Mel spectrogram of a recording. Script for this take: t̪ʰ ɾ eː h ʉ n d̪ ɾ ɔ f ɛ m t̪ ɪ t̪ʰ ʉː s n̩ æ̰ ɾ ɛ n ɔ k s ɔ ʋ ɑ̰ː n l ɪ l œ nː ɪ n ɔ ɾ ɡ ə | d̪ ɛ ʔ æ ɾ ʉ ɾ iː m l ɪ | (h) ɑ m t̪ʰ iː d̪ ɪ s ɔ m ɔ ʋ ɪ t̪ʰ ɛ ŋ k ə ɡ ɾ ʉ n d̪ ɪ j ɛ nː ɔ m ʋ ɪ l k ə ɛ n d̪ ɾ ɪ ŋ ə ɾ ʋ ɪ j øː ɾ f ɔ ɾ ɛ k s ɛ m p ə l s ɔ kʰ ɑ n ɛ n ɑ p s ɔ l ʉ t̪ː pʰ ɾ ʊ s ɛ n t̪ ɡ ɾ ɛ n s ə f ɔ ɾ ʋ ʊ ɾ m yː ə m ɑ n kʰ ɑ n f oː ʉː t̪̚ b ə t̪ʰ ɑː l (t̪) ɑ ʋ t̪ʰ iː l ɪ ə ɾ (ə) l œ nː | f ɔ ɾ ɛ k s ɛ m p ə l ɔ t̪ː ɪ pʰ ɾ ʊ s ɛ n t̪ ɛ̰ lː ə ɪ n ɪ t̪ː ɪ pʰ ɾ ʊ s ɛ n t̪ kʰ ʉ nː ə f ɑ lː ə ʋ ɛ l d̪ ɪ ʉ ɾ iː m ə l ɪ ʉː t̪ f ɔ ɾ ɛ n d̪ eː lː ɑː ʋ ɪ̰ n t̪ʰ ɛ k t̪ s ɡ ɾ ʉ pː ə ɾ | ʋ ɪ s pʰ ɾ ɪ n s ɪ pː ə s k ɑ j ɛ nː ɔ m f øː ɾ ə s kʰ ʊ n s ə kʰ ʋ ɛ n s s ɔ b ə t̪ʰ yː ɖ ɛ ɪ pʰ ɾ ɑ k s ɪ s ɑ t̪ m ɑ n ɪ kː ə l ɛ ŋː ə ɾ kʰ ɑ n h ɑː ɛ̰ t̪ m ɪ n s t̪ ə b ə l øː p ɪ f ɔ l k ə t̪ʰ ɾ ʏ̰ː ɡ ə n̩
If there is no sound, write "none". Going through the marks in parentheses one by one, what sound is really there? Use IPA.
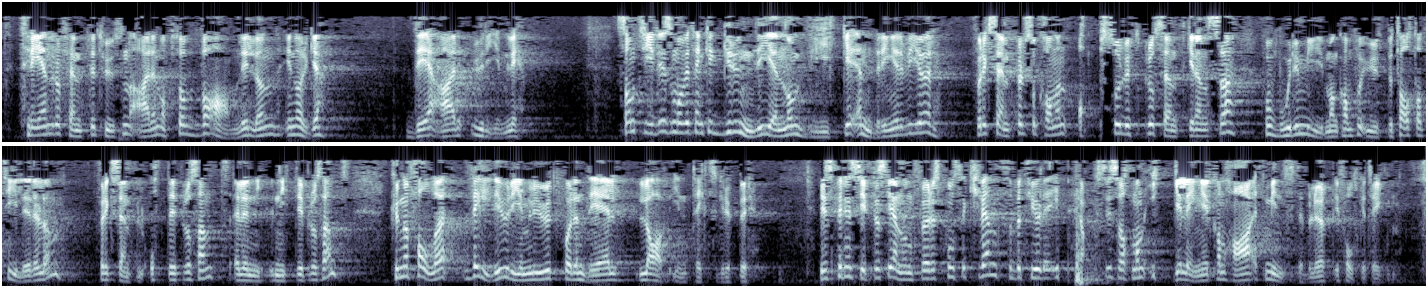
s, t̪, ə

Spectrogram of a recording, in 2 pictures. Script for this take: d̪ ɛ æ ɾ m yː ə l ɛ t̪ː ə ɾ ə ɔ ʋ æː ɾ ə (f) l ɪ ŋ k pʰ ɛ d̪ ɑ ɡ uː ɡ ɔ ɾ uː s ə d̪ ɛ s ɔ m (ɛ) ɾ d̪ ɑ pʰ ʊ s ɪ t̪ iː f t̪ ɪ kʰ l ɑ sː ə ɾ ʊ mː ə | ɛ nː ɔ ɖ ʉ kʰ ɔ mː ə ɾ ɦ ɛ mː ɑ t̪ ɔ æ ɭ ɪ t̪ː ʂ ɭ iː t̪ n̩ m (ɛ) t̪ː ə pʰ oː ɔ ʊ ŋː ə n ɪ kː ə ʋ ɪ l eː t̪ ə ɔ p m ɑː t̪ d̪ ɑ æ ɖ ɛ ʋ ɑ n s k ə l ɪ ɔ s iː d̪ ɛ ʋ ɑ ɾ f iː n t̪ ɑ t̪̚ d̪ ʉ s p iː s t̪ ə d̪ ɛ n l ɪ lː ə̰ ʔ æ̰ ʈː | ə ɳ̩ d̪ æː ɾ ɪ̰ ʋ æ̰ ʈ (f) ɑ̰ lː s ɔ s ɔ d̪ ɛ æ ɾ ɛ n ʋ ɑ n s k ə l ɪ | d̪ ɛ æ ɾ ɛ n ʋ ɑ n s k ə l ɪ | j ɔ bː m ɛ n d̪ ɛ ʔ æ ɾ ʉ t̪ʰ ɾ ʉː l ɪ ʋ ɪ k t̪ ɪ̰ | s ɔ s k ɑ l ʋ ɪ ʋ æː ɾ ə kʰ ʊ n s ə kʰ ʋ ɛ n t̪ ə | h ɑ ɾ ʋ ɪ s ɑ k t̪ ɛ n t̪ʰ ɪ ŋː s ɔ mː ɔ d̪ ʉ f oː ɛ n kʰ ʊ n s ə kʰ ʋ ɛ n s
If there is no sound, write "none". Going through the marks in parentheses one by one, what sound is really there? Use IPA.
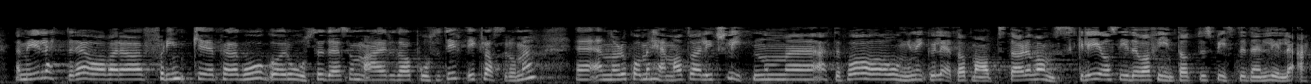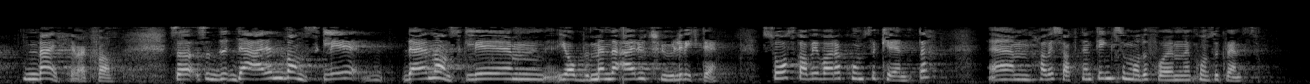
f, æ, ɛ, f

